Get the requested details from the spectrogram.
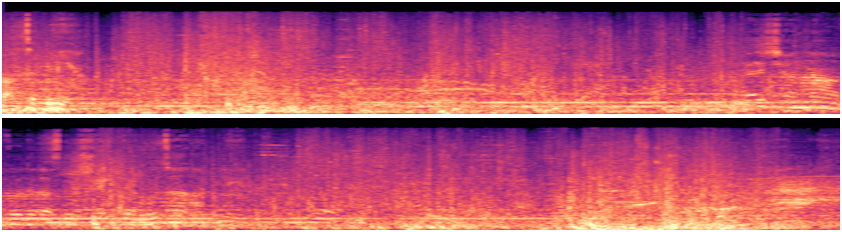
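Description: Spells and blows crash and clash in a fierce fight.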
